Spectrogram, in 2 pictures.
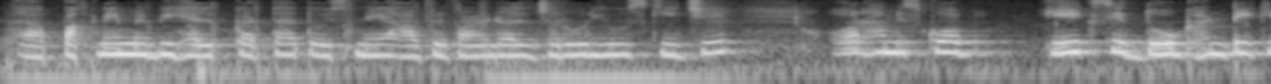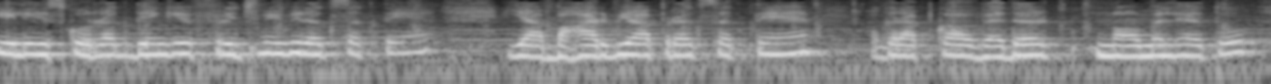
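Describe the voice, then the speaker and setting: A woman giving calm, step-by-step cooking instructions as a voice-over, with frequent "uh" fillers. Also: medium pitch. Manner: calm, instructive, many "uh" fillers, mixes English words into Hindi. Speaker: cooking channel host. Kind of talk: recipe voice-over while cooking.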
